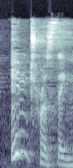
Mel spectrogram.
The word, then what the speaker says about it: interesting: a target is interesting interesting the stress is given on the very first one so you guys have to say interesting now say that again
